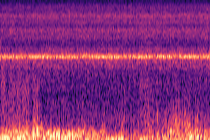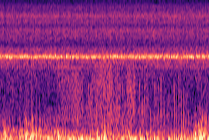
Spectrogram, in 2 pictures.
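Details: Male cicadas sing a steady, shrill drone that holds one high pitch without a break, in the last week of May as summer ends and the rains begin.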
